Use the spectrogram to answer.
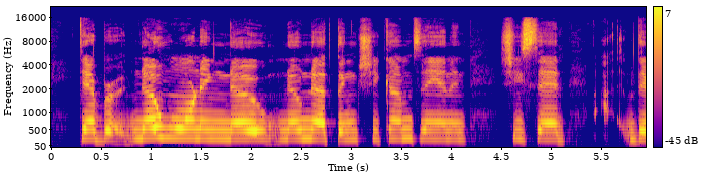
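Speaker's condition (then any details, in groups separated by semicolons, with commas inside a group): Cerebral palsy; from birth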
